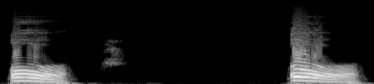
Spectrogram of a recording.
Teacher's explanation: The next vowel is O. As we can hear, this is a long and close vowel sound.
